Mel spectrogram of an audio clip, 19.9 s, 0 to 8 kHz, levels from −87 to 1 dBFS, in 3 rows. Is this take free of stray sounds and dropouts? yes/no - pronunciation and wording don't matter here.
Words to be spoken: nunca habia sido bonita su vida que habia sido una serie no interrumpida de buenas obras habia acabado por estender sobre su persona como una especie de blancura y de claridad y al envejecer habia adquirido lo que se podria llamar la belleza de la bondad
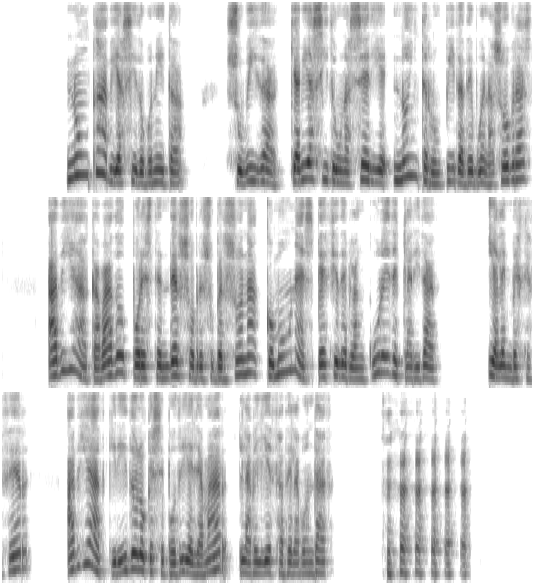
no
